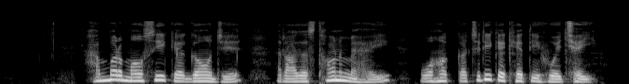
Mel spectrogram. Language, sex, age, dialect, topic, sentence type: Magahi, male, 60-100, Western, agriculture, statement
